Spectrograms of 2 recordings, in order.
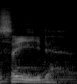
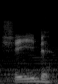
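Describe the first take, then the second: First: The word starts with a plain s sound. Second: The word starts with an sh sound.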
